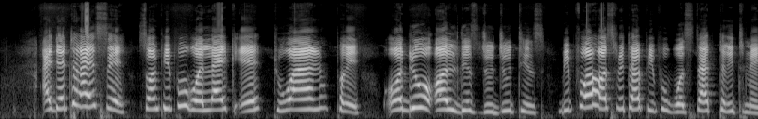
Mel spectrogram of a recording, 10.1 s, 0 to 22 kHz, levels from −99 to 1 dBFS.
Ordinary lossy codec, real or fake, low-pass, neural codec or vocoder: none; real; 19.8 kHz; none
